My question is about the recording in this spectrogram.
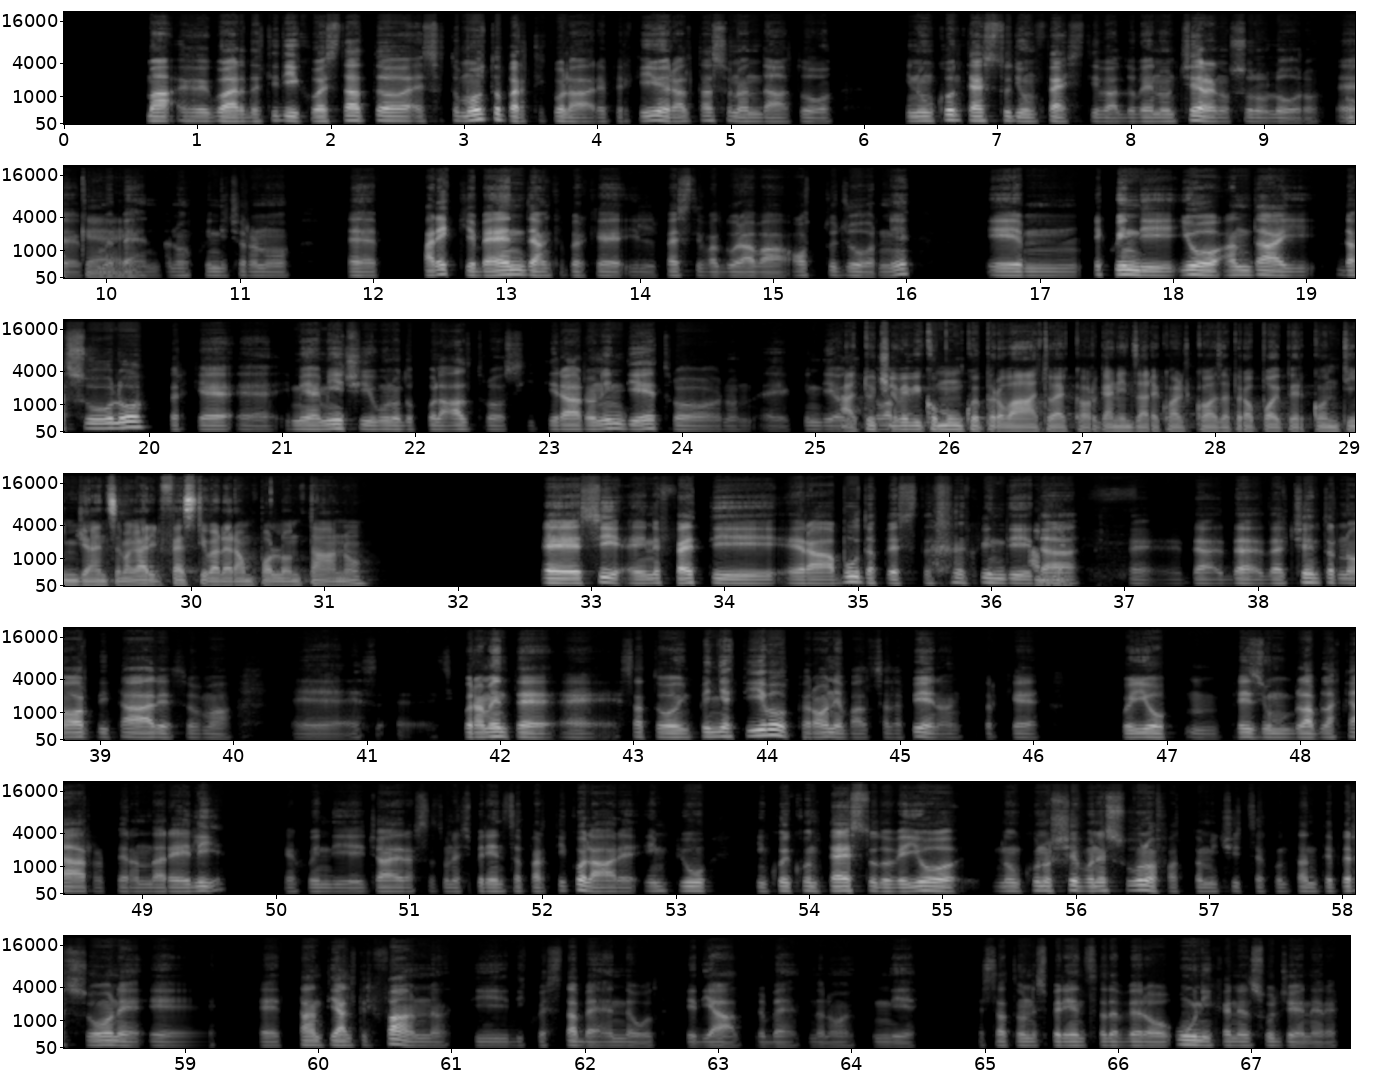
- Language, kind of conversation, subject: Italian, podcast, Ci parli di un artista che unisce culture diverse nella sua musica?
- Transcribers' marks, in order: chuckle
